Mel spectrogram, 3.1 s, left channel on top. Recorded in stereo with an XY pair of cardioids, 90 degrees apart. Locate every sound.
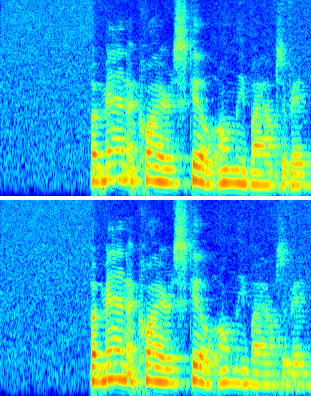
0.9 s a man speaking: 45° right, 0.8 m; by 3.0 s 65° left, 0.9 m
